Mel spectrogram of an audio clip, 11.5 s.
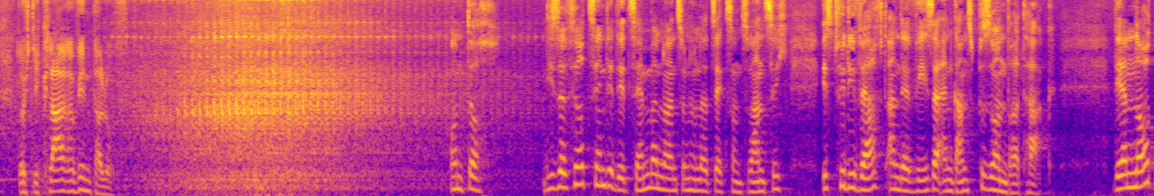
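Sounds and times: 
rivet hammers knocking at the Weser shipyard in Bremen: 0:00.0 - 0:06.2
speech: 0:00.2 - 0:01.4, 0:04.5 - 0:10.6, 0:11.2 - 0:11.5.

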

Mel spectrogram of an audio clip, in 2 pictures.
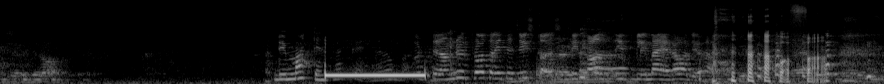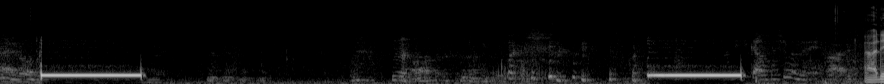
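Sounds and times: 
speech: 0:02.7 - 0:03.4, 0:04.3 - 0:09.3
telephone ringing tone as a phone call is placed: 0:03.3 - 0:04.3, 0:09.3 - 0:10.3, 0:15.3 - 0:16.3
laughter: 0:07.1 - 0:09.0, 0:12.4 - 0:15.4.

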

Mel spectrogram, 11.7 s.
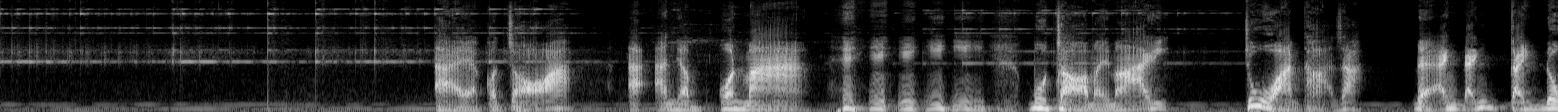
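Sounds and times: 
handbell being shaken, jingling: 0:00.0 - 0:09.8
speech: 0:03.2 - 0:11.6.

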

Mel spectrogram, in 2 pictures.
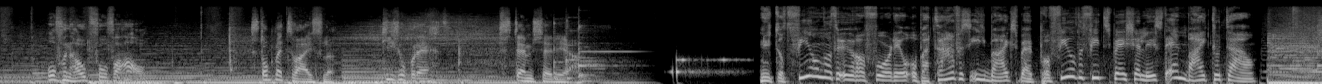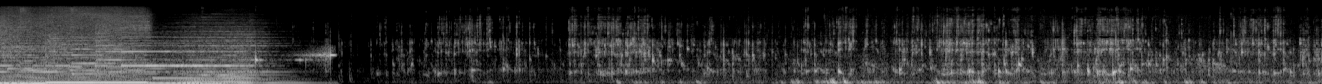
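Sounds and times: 
music: 0:00.0 - 0:06.6, 0:12.6 - 0:16.2
speech: 0:00.5 - 0:01.7, 0:02.5 - 0:06.0, 0:07.6 - 0:12.9
water flowing along a path and plunging into a small vertical whirlpool: 0:16.2 - 0:26.4.

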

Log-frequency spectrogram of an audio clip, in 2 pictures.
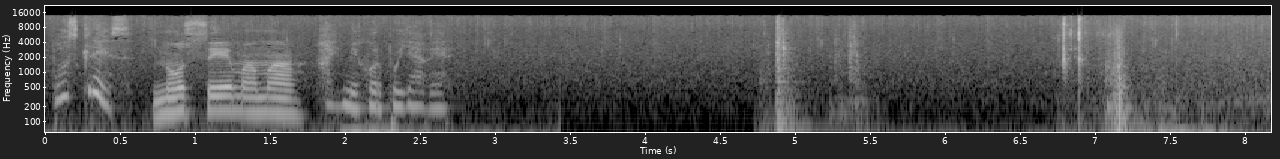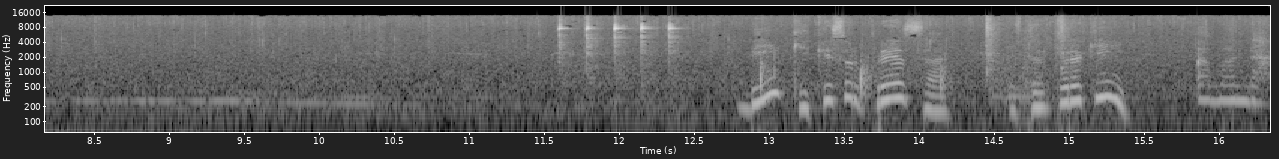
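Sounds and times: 
steady rain: 0:00.0 - 0:16.3
speech: 0:00.1 - 0:02.8, 0:12.9 - 0:16.3
low humming tone: 0:07.5 - 0:11.4.

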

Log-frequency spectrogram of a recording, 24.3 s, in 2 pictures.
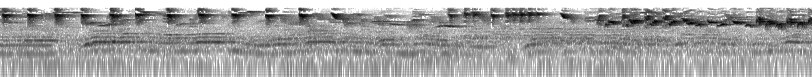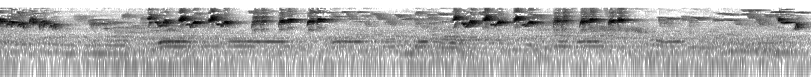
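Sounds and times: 
Horsfield's bush lark song: 0:00.0 - 0:24.3.

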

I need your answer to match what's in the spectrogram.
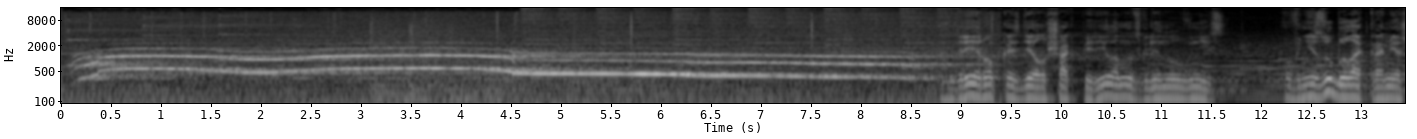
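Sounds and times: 
eerie distant howl echoing through a forest: 0:00.0 - 0:10.4
speech: 0:09.6 - 0:13.4.

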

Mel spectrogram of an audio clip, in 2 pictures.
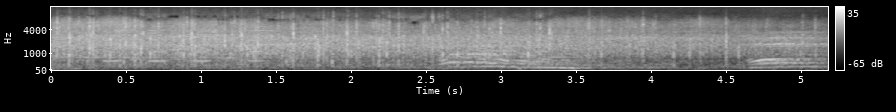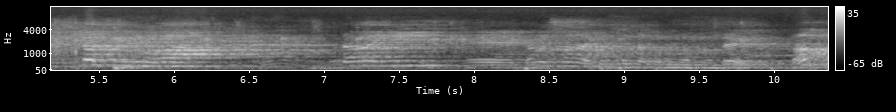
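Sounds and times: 
concert audience applause for a 1970s idol trio: 0:00.0 - 0:06.0
crowd noise: 0:00.0 - 0:10.3
speech: 0:04.7 - 0:06.4, 0:07.2 - 0:10.3.

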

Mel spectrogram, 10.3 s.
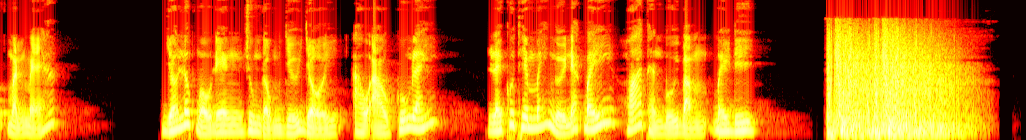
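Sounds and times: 
speech: 0:00.1 - 0:00.7, 0:01.6 - 0:07.6
thunderous explosions: 0:08.3 - 0:10.0.

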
